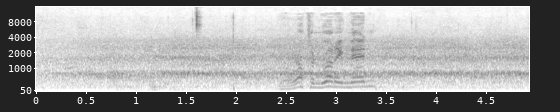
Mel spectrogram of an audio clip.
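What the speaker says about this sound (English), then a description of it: "The stadium is full of noise and energy." A steady roar of a full stadium crowd in eFootball fills the background, a broad, continuous wash of noise with a commentator talking over it.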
